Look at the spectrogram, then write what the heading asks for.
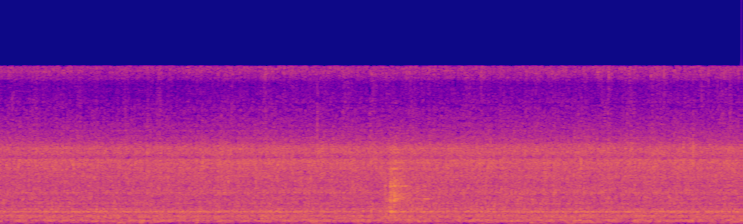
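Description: Chicken and potato pieces frying in oil and masala in an aluminium pot, a steady sizzling hiss, with one brief tick about three seconds in.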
